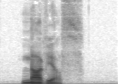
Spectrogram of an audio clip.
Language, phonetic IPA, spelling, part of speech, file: Polish, [ˈnavʲjas], nawias, noun, Pl-nawias.ogg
